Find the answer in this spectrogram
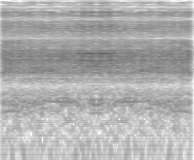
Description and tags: machine buzz; can't remember the details, sorry; not processed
